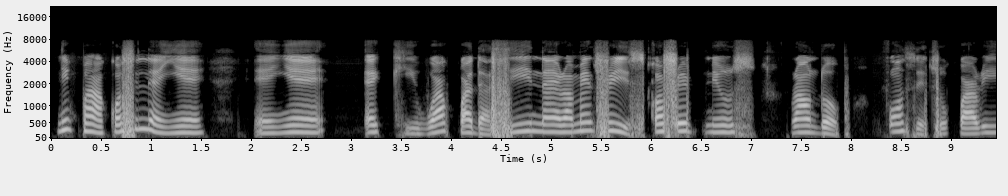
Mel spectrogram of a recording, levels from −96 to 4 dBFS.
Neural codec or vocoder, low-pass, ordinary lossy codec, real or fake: none; none; none; real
